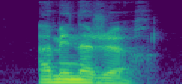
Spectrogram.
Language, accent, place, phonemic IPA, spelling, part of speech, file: French, France, Lyon, /a.me.na.ʒœʁ/, aménageur, noun, LL-Q150 (fra)-aménageur.wav
- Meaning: developer (etc)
